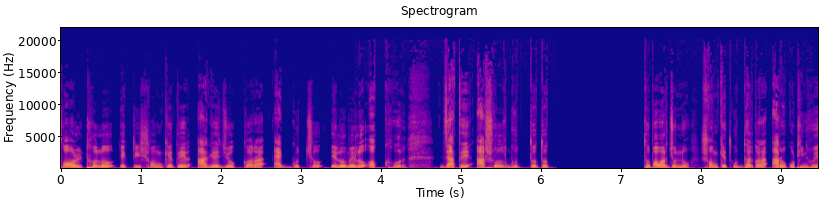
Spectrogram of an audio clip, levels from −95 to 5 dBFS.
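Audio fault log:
3.69 to 9.47 s, pre-emphasis left on: From just after "আগে যোগ করা একগুচ্ছ" to the end of the clip, the treble is lifted by about 11 dB at 10 kHz relative to 1 kHz, consistent with a 50 µs FM pre-emphasis curve. The high-frequency boost applied before transmission was never undone by the matching de-emphasis cut, so the speech becomes thin and bright and its sibilants turn harsh and prominent.
6.19 to 7.31 s, playback stall: The speech cuts out mid-flow and the output stays silent for about 1.09 s before sound resumes. The likely cause is the player exhausting its buffered data or having its audio thread blocked, leaving nothing to send to the output until the supply was restored. The gap is long enough to be clearly heard as a break rather than a brief dropout.
7.31 to 9.37 s, time-compressed catch-up: Immediately after the stall the speech runs at about 1.5 times normal speed while keeping its normal pitch. 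The player is working off its accumulated backlog by cutting out short segments and cross-fading across the joins. The excised pieces make the delivery sound hurried until the pace returns to normal near the end.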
